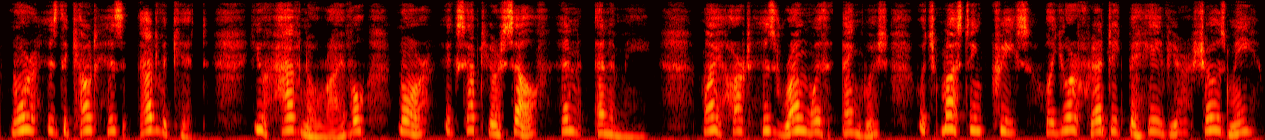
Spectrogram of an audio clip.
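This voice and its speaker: A man reading an audiobook voices a gentle young woman who speaks softly and tremblingly through her grief. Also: high-pitched, dry recording, voice pushed up, full character voice, rough recording. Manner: soft, hushed, trembling.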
